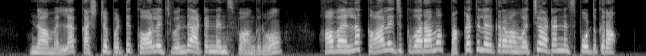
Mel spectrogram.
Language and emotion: Tamil, angry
